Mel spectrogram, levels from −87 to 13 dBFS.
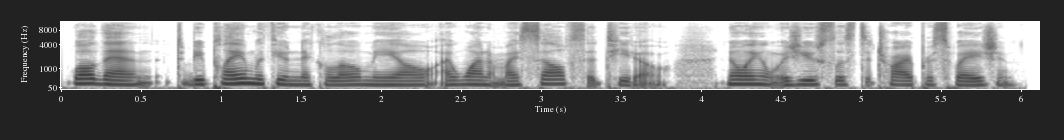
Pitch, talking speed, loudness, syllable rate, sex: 165 Hz, 215 wpm, -20 LUFS, 5.8 syllables/s, female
